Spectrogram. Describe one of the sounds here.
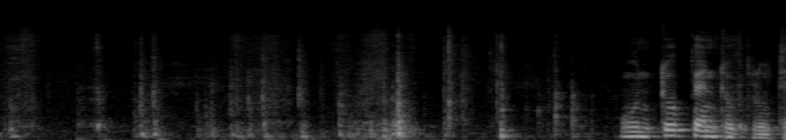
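A plastic tube knocks and rattles against the box.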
